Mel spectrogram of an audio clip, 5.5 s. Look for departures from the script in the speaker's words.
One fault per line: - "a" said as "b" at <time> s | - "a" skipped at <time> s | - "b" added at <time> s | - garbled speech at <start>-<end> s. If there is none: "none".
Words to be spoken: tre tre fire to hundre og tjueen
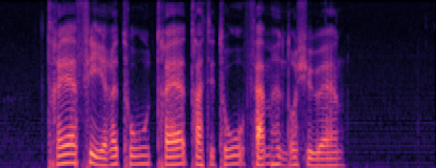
- "fire to" added at 1.0 s
- "fire to" said as "trettito fem" at 2.5 s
